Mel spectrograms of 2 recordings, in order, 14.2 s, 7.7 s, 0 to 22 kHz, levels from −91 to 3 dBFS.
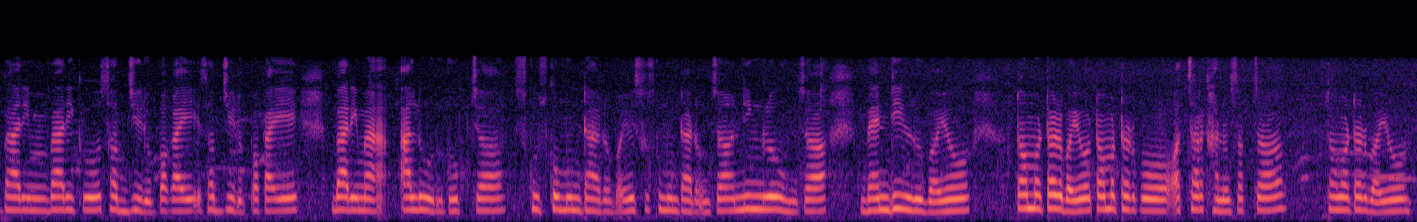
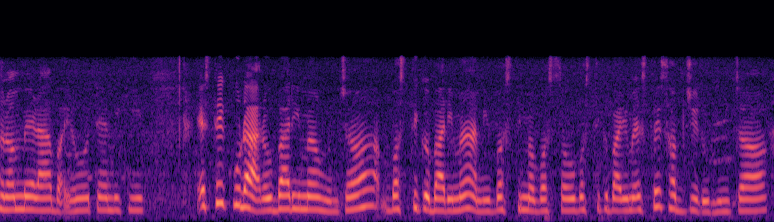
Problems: background sounds at intervals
